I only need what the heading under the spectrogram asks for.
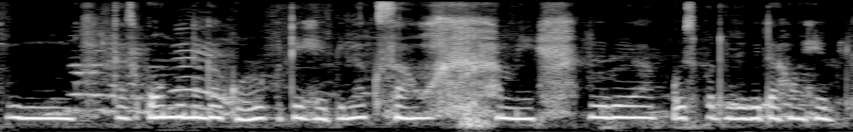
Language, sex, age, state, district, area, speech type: Assamese, female, 45-60, Assam, Charaideo, rural, spontaneous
